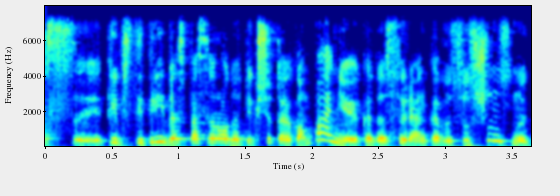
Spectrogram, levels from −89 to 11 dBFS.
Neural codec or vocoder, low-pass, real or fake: none; 7.2 kHz; real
